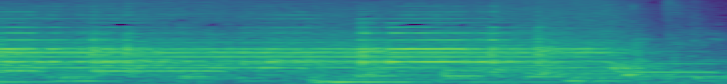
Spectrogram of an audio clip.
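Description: A wireless home printer runs off sticker sheets, its whirring motor and feed mechanism clicking and shuttling steadily close by, then winding down at the end, with no voices.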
